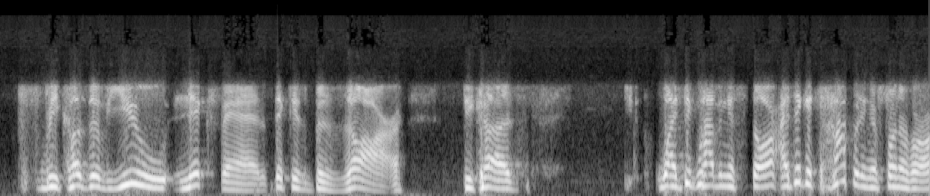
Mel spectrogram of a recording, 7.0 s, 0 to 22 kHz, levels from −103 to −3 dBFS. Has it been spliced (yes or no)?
yes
